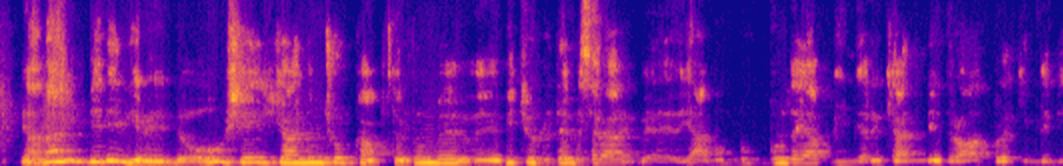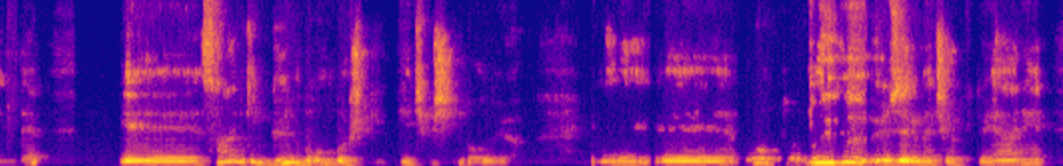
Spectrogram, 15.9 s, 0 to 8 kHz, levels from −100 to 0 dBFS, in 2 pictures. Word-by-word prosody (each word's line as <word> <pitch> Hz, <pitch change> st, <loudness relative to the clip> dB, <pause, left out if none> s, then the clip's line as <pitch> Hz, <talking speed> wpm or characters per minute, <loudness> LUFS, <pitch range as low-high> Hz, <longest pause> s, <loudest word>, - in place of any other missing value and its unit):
Ya, -, -, -3 dB
ben 255 Hz, +1 st, 0 dB
dediğim 250 Hz, 0 st, +1 dB
gibi 270 Hz, -4 st, 0 dB
o 255 Hz, -2 st, -5 dB
şeye 220 Hz, -1 st, -1 dB
kendimi 200 Hz, -1 st, +2 dB
çok 210 Hz, 0 st, -7 dB
kaptırdım 305 Hz, -, -2 dB
ve, 190 Hz, +12 st, -5 dB
eee, 310 Hz, 0 st, -2 dB
bir 195 Hz, 0 st, -3 dB
türlü 190 Hz, -3 st, -6 dB
de 195 Hz, -, -6 dB
mesela 180 Hz, -1 st, -6 dB, 0.4 s
ya -, -, -17 dB
"Bu 340 Hz, -, -22 dB
bu 180 Hz, -, -26 dB
bunu 195 Hz, 0 st, -3 dB
da 185 Hz, -, -10 dB
yapmayayım, 180 Hz, -8 st, -14 dB
yarın 305 Hz, -, -12 dB
kendimi 305 Hz, 0 st, -8 dB
rahat 160 Hz, +3 st, -17 dB
bırakayım." 145 Hz, -, -14 dB
dediğimde, 275 Hz, 0 st, -16 dB, 0.6 s
eee, 145 Hz, -, +4 dB
sanki 245 Hz, -, -3 dB
gün 195 Hz, +4 st, +1 dB
bomboş 155 Hz, 0 st, -4 dB, 0.2 s
geçmiş -, -, -4 dB
gibi -, -, -17 dB
oluyor. 105 Hz, -1 st, -14 dB, 1.1 s
Eee, 145 Hz, -1 st, +1 dB
bu 195 Hz, -, -6 dB, 0.2 s
duygu 210 Hz, +8 st, +7 dB
üzerime 300 Hz, -3 st, +7 dB
çöktü -, -, -8 dB
yani 155 Hz, +2 st, -7 dB
200 Hz, 145 wpm, -20 LUFS, 165-270 Hz, 1.1 s, duygu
